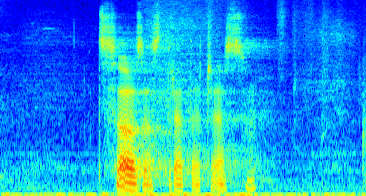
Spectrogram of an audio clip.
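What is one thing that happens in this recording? A young man speaks briefly and calmly, close by.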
